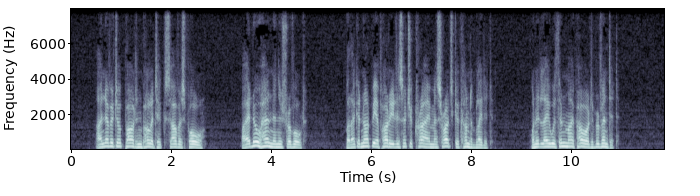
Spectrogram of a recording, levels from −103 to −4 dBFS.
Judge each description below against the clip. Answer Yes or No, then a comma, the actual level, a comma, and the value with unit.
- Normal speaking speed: Yes, average, 185 wpm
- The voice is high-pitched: No, medium, 170 Hz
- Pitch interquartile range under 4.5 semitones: Yes, average, 3.0 semitones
